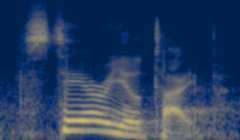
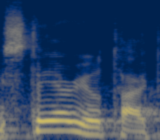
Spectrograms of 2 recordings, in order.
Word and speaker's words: stereotype: Se ela está aqui, significa que stereo é a sílaba tônica da palavra. Então, stereotype, não vai ser stereotype, não, stereotype, ok? E a gente tem ela aqui de novo, ó, prejudice, prejudice.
